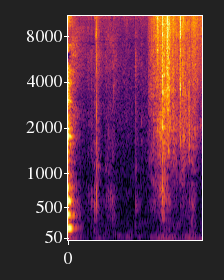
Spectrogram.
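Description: A stiff black paper page of a photo album being turned: a brief paper rustle a little over a second in.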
